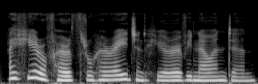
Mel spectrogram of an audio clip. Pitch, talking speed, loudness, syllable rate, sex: 200 Hz, 280 wpm, -16 LUFS, 6.6 syllables/s, female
